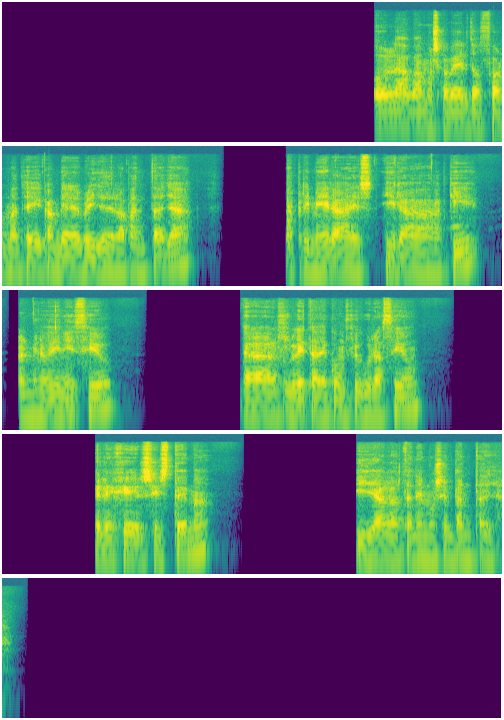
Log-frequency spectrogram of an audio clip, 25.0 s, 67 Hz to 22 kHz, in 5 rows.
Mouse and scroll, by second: 1.9 click, 9.3 click, 12.4-13.8 drag, 15.7 click, 19.0-21.2 drag, 23.3 click.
